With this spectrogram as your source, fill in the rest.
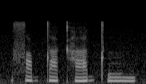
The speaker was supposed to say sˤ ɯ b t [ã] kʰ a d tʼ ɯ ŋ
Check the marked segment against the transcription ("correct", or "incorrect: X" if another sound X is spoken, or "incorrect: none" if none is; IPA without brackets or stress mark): incorrect: a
